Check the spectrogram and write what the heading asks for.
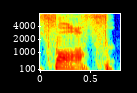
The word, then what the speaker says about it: Thoth: to what do you mean Miss peaches it's pronounced tho th Thoth okis Mid City to have been running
